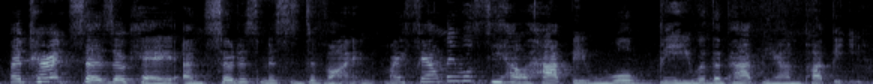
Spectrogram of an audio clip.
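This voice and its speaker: A woman reading as an excitable, fancy little girl from a storybook, dramatic and showy with her favorite words. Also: a little high, brisk, a little hiss or hum, rough recording. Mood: eager.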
